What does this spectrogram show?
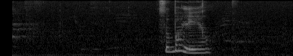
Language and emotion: Russian, sad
